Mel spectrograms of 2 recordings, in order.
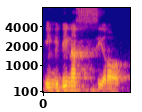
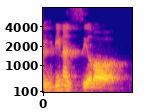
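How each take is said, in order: First: Sirat starts with a plain, light s sound. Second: Sirat starts with a z sound. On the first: This is the reading of some Hijaz Arabs. "membacanya dengan sin" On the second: This is the reading of some other readers. "Sebagian membaca dengan zai"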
